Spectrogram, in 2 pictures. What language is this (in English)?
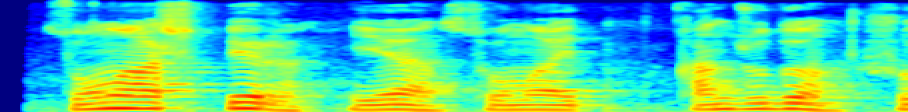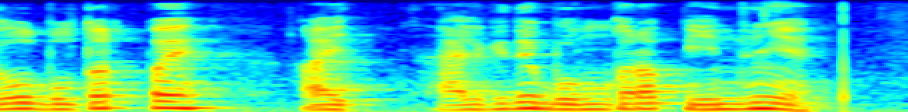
Kazakh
